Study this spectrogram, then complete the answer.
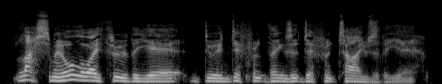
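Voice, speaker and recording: A fairly high-pitched man with an English accent and lively intonation, on a very clean recording with a silent background. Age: 70s. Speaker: retired van-dwelling nomad. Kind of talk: casual interview chat. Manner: halting, repeats words.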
